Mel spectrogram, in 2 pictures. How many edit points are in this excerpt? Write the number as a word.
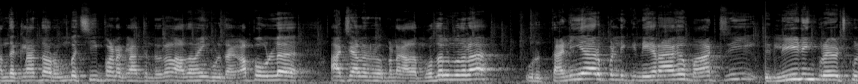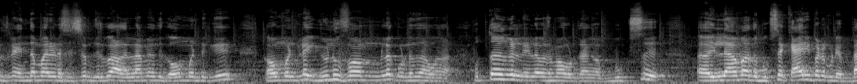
two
